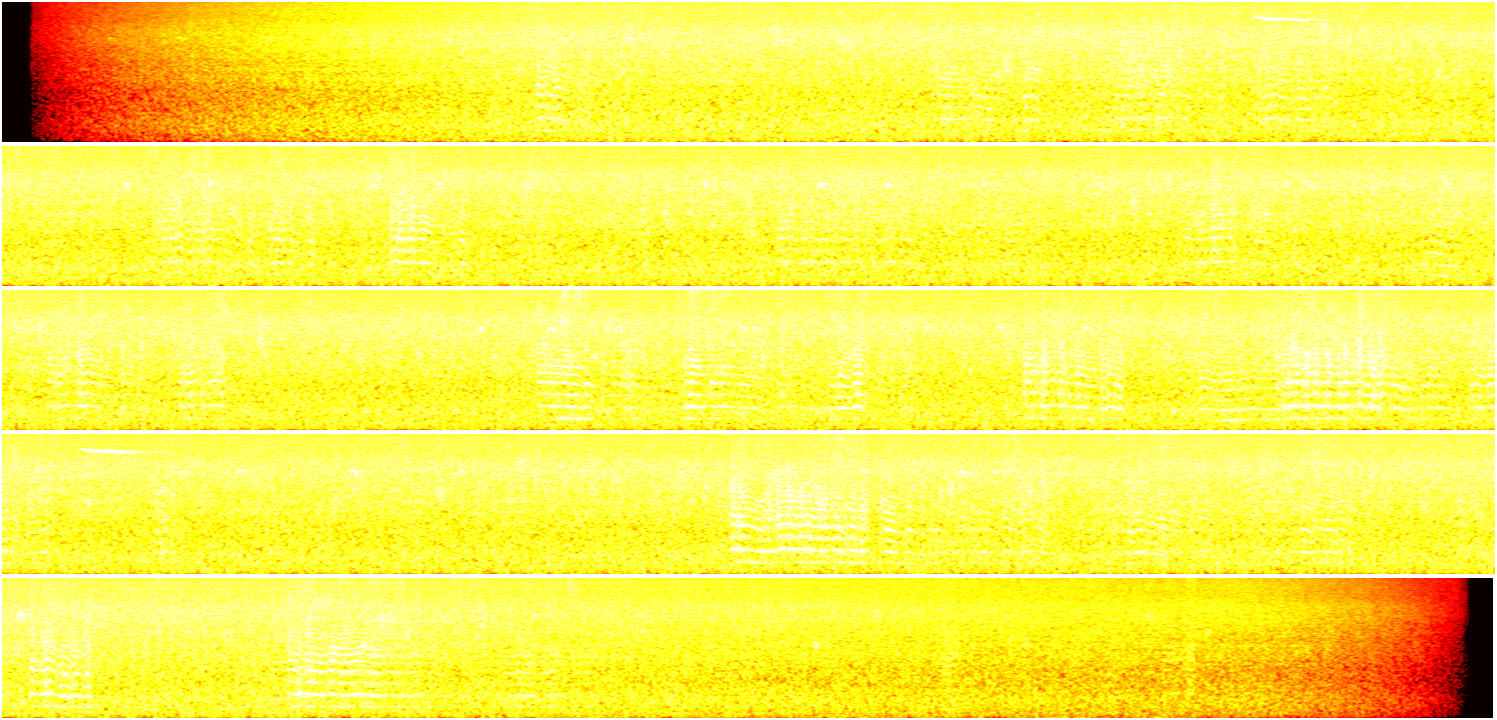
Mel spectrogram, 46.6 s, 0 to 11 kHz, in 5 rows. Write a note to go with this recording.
Recording in a small meadow and a fly became enamored with the mics. WLD 2013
